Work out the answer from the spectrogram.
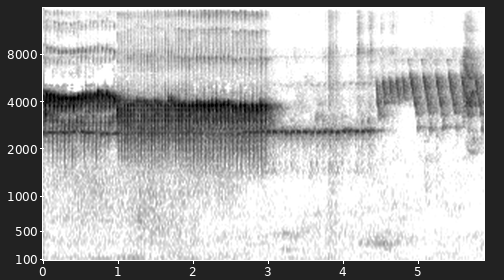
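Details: Domestic canary kept at home, being trained to sing by hearing recorded song: a loud, fast rolled trill held for about three seconds, then a thinner steady trill, ending in quick higher chopped notes.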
